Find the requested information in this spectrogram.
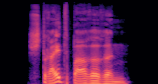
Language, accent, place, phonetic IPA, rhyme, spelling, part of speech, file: German, Germany, Berlin, [ˈʃtʁaɪ̯tbaːʁəʁən], -aɪ̯tbaːʁəʁən, streitbareren, adjective, De-streitbareren.ogg
- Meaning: inflection of streitbar: 1. strong genitive masculine/neuter singular comparative degree 2. weak/mixed genitive/dative all-gender singular comparative degree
